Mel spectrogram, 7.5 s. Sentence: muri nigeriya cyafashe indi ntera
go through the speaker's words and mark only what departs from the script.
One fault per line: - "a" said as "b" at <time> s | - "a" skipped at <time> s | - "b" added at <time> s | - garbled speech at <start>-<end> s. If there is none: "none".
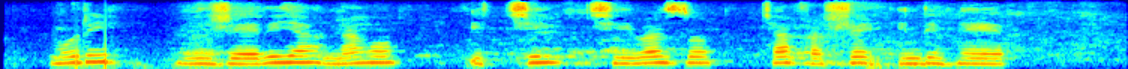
- "naho iki kibazo" added at 2.3 s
